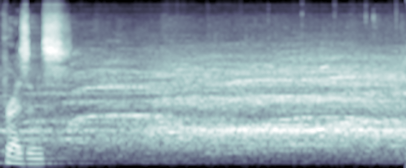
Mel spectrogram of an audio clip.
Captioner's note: cheering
